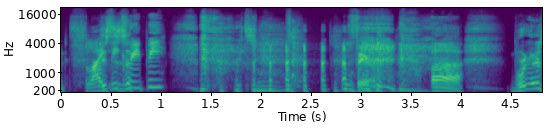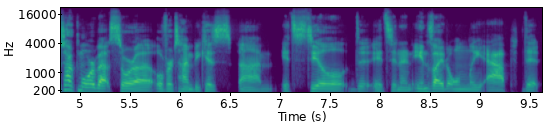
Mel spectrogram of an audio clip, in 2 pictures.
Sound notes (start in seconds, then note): 1.2 laughing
